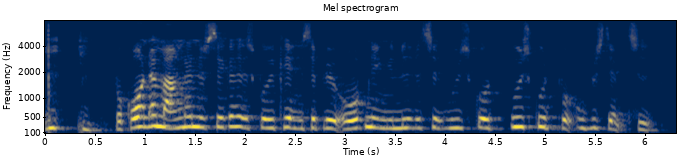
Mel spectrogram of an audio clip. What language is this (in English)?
Danish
